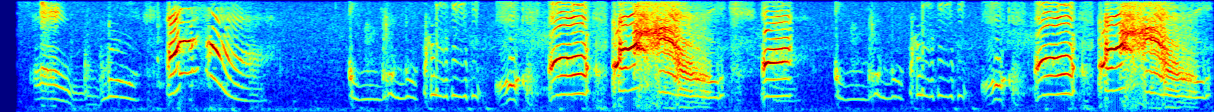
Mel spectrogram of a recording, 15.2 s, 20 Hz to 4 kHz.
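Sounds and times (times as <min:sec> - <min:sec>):
baby laughing: 0:02.1 - 0:03.3, 0:04.4 - 0:15.1.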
